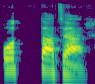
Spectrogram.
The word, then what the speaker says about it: অত্যাচার: সেটা হইতেছে যদি এই যে অত্যাচার, অত্যাচার, এই যে এখানে কি ছিল অ, অর পরে আবার কি যুক্ত হয়েছে জ ফলা, তাহলে অর উচ্চারণটা কি হয়ে যাবে ও হয়ে যাবে। এটাই আমি বুঝাইতেছি। এরপরে বাকি অংশটুকু লিখি আমরা। বললাম যে জ ফলা যার সঙ্গে যুক্ত থাকবে তার উচ্চারণটা কেমন হয়ে যাবে ডাবল, দ্বিত্ব, দুইবার উচ্চারিত হবে।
